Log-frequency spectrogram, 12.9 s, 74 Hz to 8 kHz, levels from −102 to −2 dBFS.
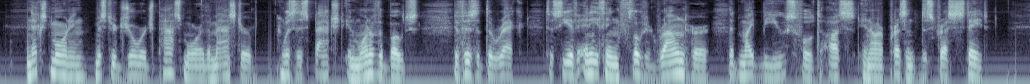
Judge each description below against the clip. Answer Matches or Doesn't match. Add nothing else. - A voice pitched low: Matches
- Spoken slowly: Doesn't match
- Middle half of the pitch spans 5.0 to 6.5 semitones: Doesn't match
